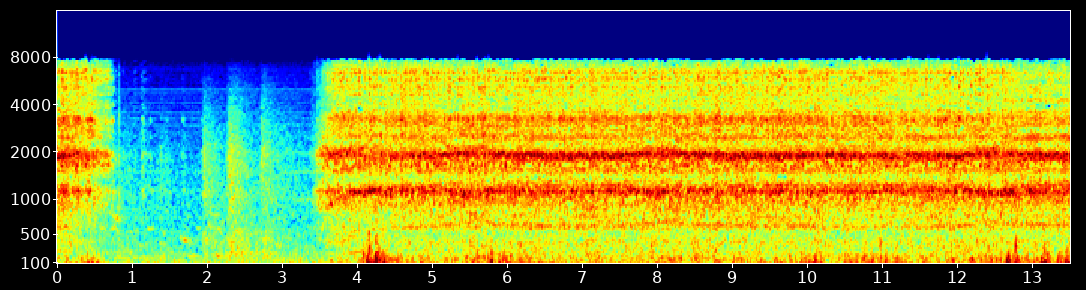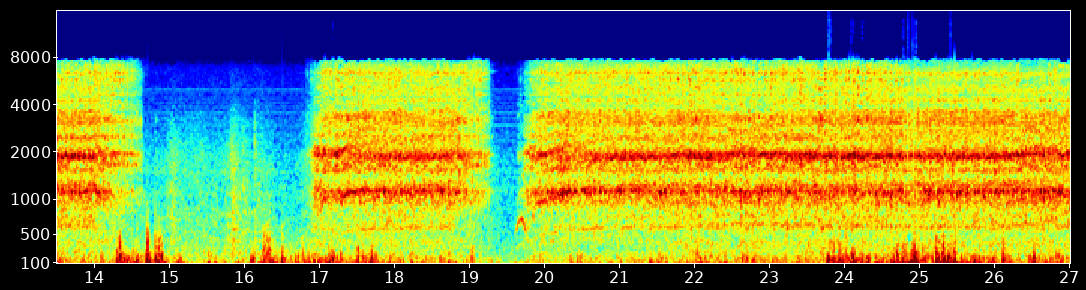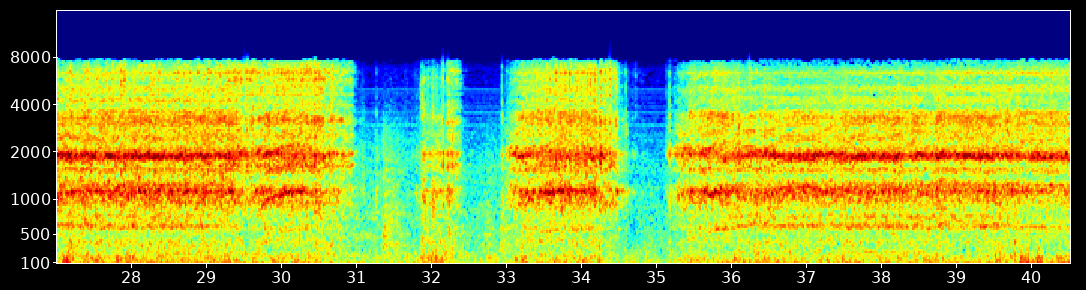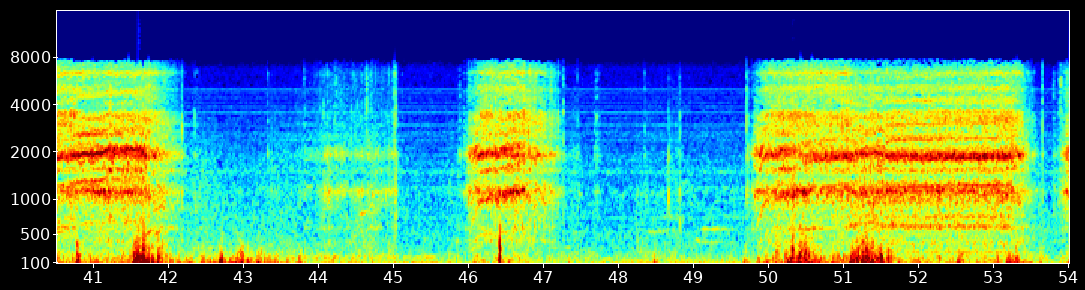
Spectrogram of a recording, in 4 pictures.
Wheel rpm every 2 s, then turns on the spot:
30, 10, 150, 160, 160, 160, 160, 20, 50, 90, 140, 160, 160, 160, 150, 50, 60, 70, 160, 160, 150, 10, 20, 50, 10, 130, 130.
0-2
